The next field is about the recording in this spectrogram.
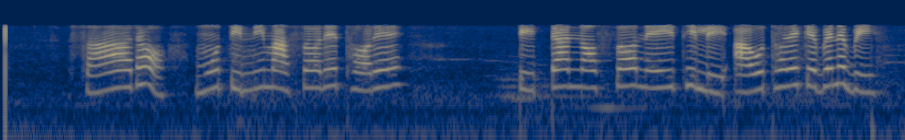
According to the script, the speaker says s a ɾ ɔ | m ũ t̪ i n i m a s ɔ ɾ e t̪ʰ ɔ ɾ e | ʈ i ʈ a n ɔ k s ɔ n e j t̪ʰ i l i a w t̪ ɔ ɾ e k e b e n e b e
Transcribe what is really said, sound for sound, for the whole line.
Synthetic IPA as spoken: s a ɾ ɔ | m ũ t̪ i n i m a s ɔ ɾ e t̪ʰ ɔ ɾ e | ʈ i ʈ a n ɔ s ɔ n e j t̪ʰ i l i a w t̪ʰ ɔ ɾ e k e b e n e b i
